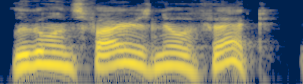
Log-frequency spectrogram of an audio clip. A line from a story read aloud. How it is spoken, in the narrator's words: AG cried in disappointment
